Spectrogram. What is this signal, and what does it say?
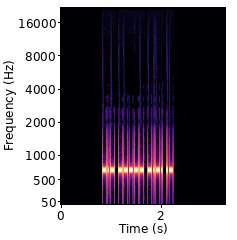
Morse code, heard as a keyed tone, about 46 wpm, 700 Hz. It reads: K0CA
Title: Easy Call Signs - 45wpm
